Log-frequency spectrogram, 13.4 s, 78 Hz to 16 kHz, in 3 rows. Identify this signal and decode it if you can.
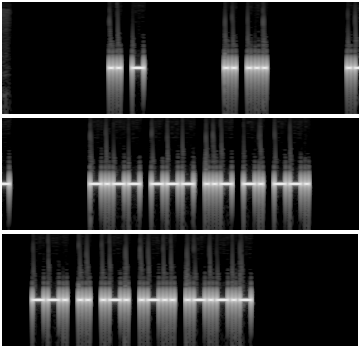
Morse code, heard as a keyed tone, about 25 wpm, 700 Hz. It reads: IT IS A YOUNG GIRL.
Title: 3x Word-Spacing - Sentences from Top 400 Words - 25wpm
